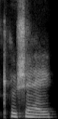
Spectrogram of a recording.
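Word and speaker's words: Koschei: me again with the Koshi lore how we went over all of that I know it's not actually pronounced Koshi it's koset I'm not saying Kosh oh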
